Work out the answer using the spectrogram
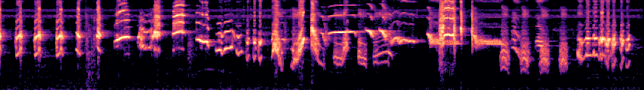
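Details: Caged oriental magpie-robin of the new 'tayoraky' variety opening with a rapid series of evenly spaced sharp notes, then flowing into a busy mix of whistles, trills and harsh bursts.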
